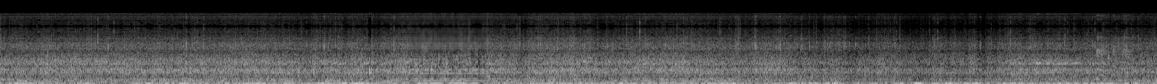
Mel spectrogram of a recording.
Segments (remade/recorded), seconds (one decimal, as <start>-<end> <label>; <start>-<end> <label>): 0.0-4.1 recorded; 4.1-4.9 remade; 4.9-11.6 recorded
